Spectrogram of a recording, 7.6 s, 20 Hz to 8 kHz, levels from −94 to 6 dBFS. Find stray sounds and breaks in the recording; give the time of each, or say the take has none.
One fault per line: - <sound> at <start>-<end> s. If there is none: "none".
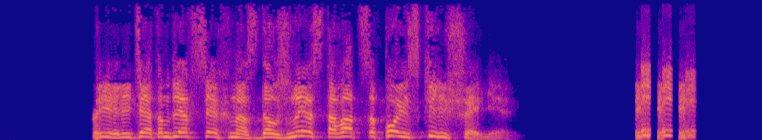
- laugh at 6.4-7.0 s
